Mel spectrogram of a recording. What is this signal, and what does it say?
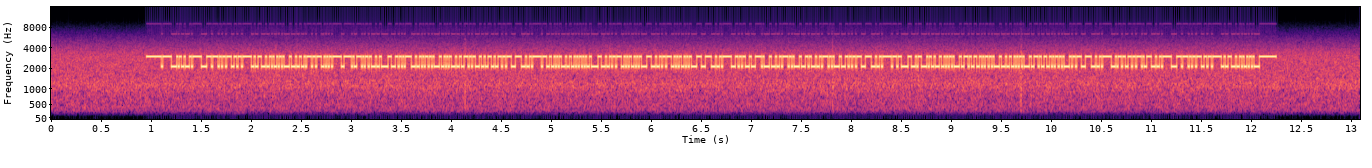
RTTY (75 baud, 850 Hz shift), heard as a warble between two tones, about 2550 Hz centre, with radio static. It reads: OK0L DE G4VBF TNX FER CALL. UR RST 449 449. NAME KEN KEN. QTH RECIFE RECIFE. HW? OK0L DE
